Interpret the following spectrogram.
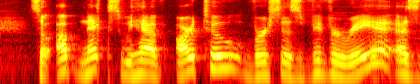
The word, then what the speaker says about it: Ai2tto: tree here coming up we have arto that's just it yes that is the way we pronounce the name arto versus viviera my name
